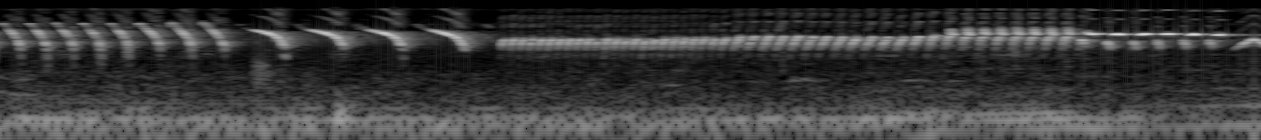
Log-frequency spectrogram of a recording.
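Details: Canary song aimed at stimulating other canaries: rapid chirps, four louder descending whistles, then a long rolling trill that steps up in pitch before ending on a steady tone.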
